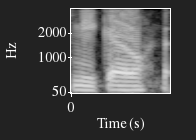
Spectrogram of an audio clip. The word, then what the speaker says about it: Niko: Yeah, like I said, my name's Nico. That's spelled N-I-K-O. – Okay. – And then the Bank of Cardiff is spelled C-A-R-D-I-F-F, as in Frank Frank.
